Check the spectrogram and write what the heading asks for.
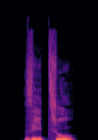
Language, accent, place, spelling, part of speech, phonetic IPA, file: German, Germany, Berlin, sieh zu, verb, [ˌziː ˈt͡suː], De-sieh zu.ogg
- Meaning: singular imperative of zusehen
